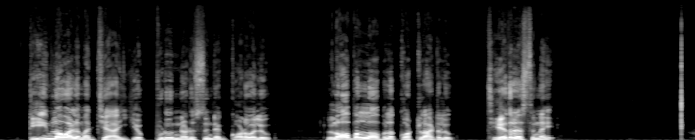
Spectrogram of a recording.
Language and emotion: Telugu, disgusted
